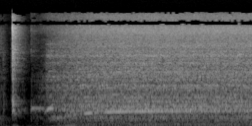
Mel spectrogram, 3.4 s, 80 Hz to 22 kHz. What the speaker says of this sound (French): le petit sèche-cheveux. Donc, je le mets au niveau 1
